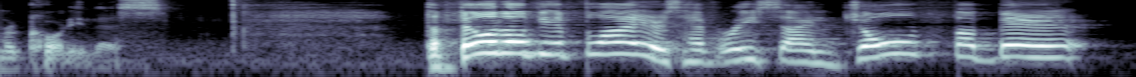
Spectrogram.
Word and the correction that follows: Farabee: Far- Farabee I apologize that I said it wrong. It's Joel Farabee on a six year, $30 million deal.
